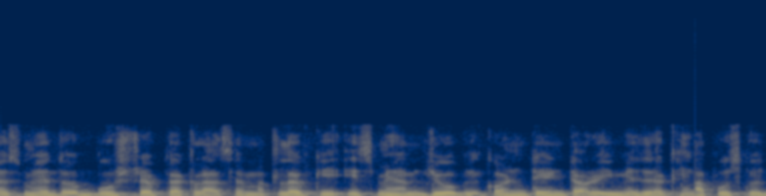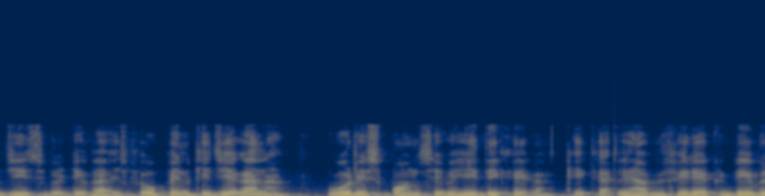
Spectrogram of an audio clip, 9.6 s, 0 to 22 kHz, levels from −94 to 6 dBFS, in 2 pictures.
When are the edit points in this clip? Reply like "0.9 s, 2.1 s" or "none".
4.3 s, 8.6 s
